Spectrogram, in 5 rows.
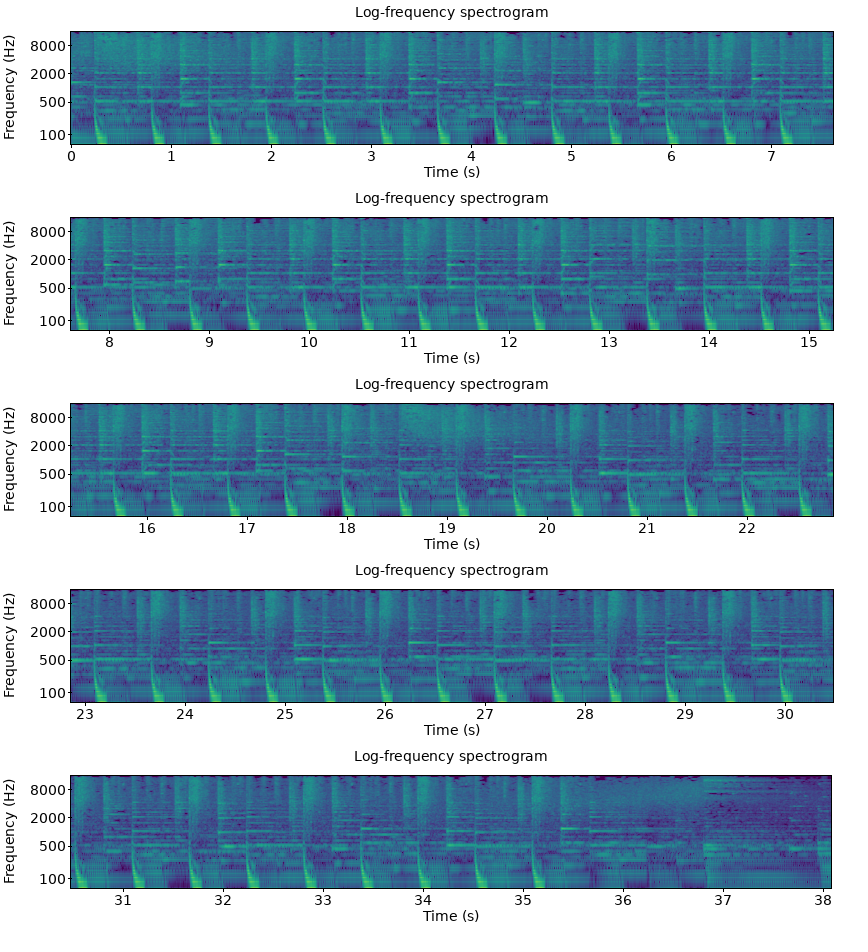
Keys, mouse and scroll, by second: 1.2 scroll down 1, 2.2 click, 4.0 x, 5.5 click, 6.6 click, 7.4 shift+a, 12.9-13.2 scroll down 4, 13.2 g, 14.7 scroll down 3, 15.4 s, 17.2 r, 18.6 KP_7, 19.3-20.6 scroll down 9, 20.6 g, 21.9-23.0 middle drag, 23.0 r, 24.3-25.8 middle drag, 25.8 KP_7, 27.1 r, 29.3-31.0 drag, 31.0 0, 33.6-35.1 drag, 35.1 0, 37.5-38.0 middle drag.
